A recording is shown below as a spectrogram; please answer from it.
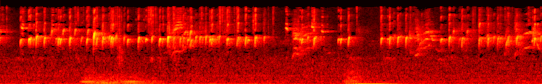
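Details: Pet European goldfinch singing long jangling twitter sequences of quick chirps and buzzy slurs, with one short break midway before the chatter resumes.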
